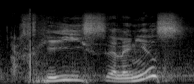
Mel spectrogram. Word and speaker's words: Gijs Hillenius: Okay, so our next presenter is Gijs Hillenius.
